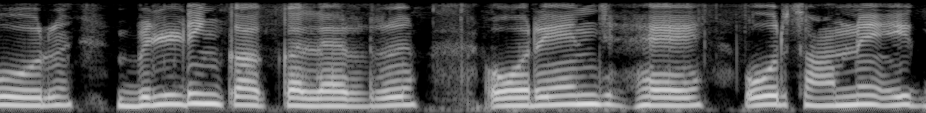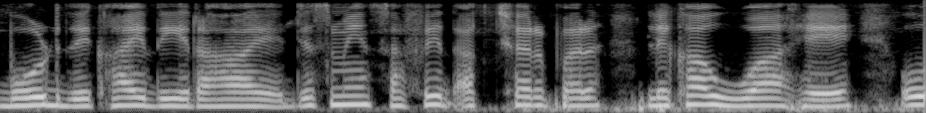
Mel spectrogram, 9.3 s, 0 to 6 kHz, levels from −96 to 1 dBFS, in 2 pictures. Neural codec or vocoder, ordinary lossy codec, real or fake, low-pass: none; none; real; 5.4 kHz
